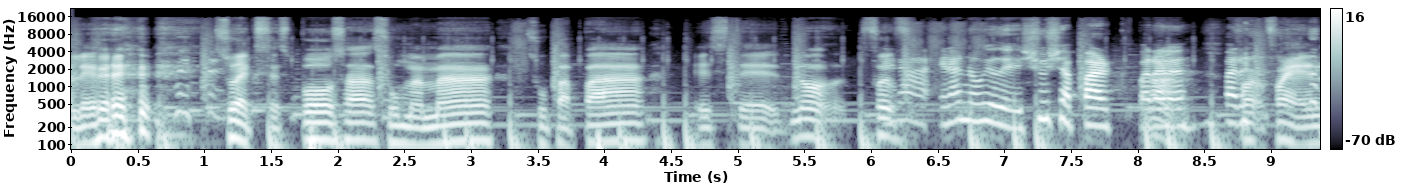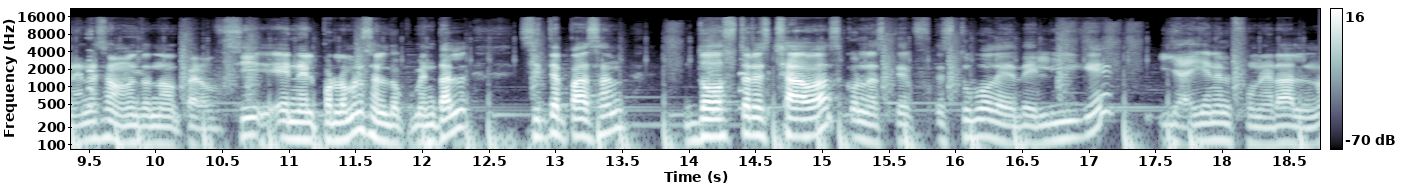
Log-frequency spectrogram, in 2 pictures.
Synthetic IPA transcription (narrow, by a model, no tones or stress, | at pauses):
leɣɾesue̞kse̞spo̞sasumãmasupapa | est̪enofweeɾanoβjoðeʃuʃapaɾkpaɾapɾefweene̞s̬emoment̪onope̞ɾo̞sienelpo̞ɾlomenos̬e̞neld̪okument̪̬alsit̪̬e̞pasand̪o̞st̪ɾe̞st͡ʃaβasko̞nlaske̞est̪uβo̞ðeðe̞liɣeiaie̞ne̞lfune̞ɾalno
